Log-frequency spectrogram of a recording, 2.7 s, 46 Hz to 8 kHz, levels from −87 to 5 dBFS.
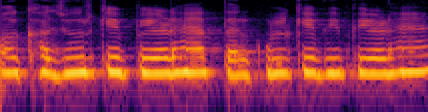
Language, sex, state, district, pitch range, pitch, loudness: Hindi, female, Haryana, Charkhi Dadri, 275-285 Hz, 280 Hz, -12 LUFS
